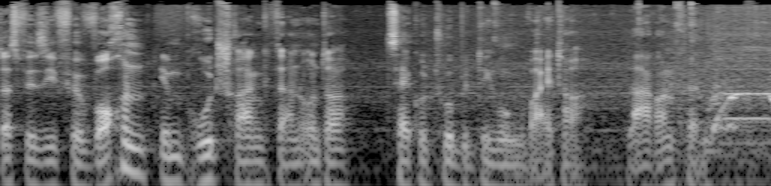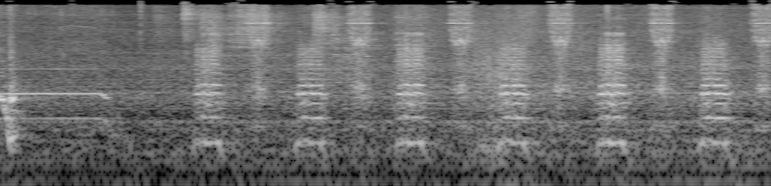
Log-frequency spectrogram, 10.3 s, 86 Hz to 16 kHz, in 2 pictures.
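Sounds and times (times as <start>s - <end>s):
speech: 0.0s - 5.2s
3D bioprinter humming and whirring: 3.9s - 10.2s.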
